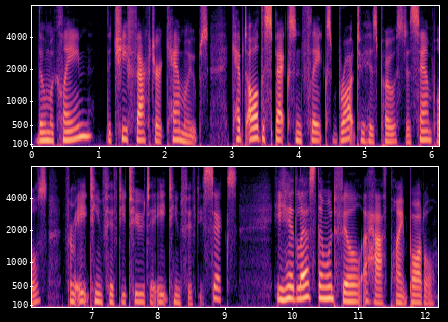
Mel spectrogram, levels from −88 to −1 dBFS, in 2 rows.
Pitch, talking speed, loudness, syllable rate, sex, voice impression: 185 Hz, 180 wpm, -22 LUFS, 4.2 syllables/s, female, feminine, adult-like, tensed, slightly bright, slightly hard, clear, fluent, intellectual, calm, elegant, slightly strict, slightly sharp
